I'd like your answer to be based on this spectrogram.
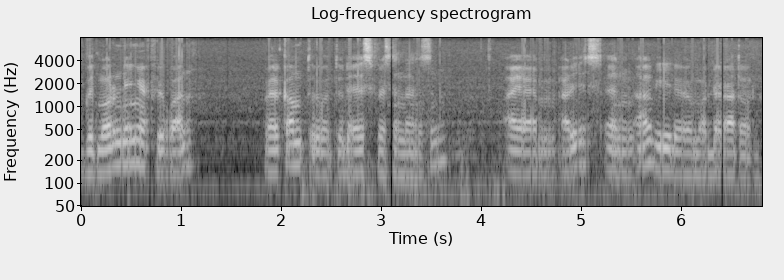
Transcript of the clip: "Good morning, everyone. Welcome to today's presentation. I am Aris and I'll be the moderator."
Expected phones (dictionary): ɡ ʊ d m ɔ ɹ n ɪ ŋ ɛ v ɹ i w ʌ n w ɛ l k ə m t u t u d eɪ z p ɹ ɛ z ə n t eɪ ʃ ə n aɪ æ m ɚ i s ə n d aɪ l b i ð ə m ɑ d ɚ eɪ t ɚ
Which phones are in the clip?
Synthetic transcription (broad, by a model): ɡ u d m ɔ ɹ n ɪ ŋ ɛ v ɹ i w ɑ n w ɛ l k ə m t u t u d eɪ s p ɹ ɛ s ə n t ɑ s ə n aɪ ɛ m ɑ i s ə n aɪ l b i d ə m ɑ d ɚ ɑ t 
